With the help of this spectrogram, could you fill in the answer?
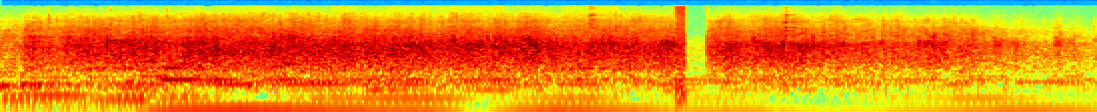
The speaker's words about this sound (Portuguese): Se você pode aplaudir o nome dele aí.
